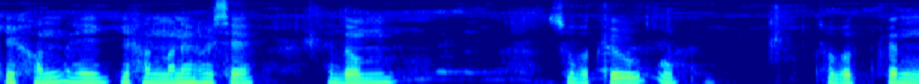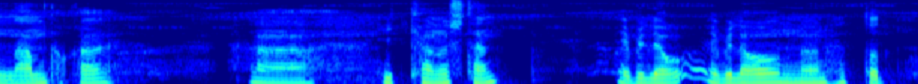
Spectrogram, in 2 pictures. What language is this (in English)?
Assamese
